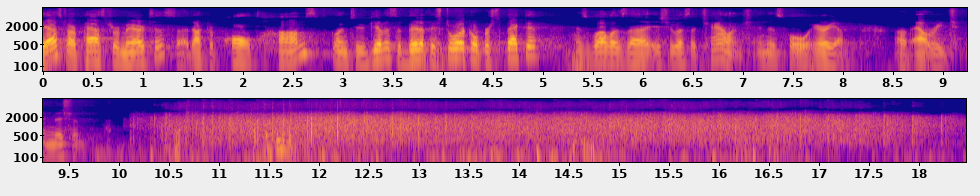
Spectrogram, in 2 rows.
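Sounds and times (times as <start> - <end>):
speech: 0.0 - 9.8, 10.4 - 10.9
audience applauding: 10.1 - 18.4.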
